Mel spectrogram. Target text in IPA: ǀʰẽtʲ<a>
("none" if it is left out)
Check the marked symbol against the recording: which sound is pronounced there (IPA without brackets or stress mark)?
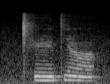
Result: ã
